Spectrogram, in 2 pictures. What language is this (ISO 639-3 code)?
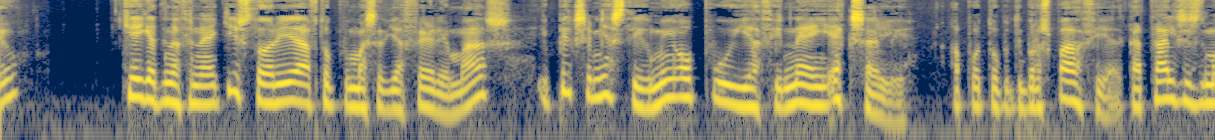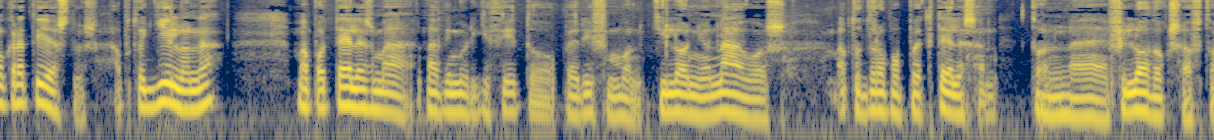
ell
